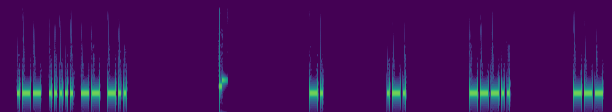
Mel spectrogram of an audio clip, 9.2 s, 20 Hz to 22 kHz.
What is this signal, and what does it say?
Morse code, heard as a keyed tone, about 30 wpm, spaced as for 13 wpm, 700 Hz. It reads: W5MD NR8O
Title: USA Call Signs - 4 Characters - 8x Character Spacing - 30wpm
